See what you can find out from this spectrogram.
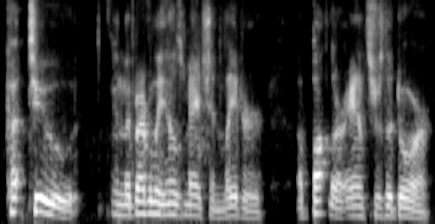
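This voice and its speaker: Man, medium pitch, narrator, screenplay stage directions, table read. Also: expressive, moderate pace.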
